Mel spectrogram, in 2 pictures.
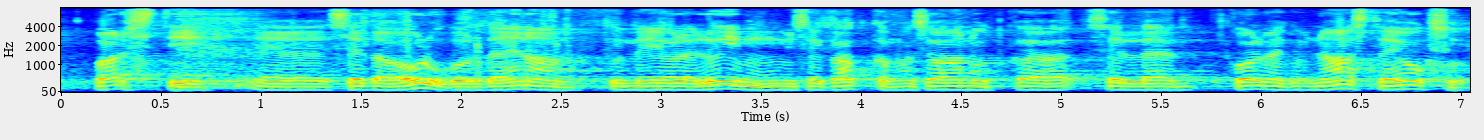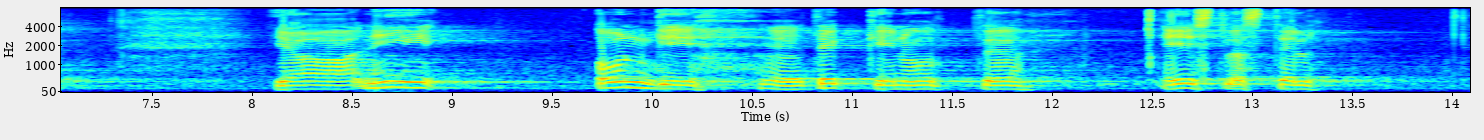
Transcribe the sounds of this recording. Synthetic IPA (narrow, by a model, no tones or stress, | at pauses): vɑrst̪i | se̞d̪̥ɑo̞luko̞rd̪̥ɑe̞nɑmkujmeːjo̞le̞lɤjmumise̞ɡ̥ɑɑkːɑmɑsɑːnud̪̥kɑse̞lːe̞ko̞lme̞kymneɑːst̪ɑjo̞ːksul | jɑniː | o̞nɡ̥it̪e̞kːinud̪̥ | e̞ːst̪lɑst̪e̞l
